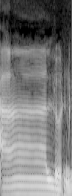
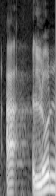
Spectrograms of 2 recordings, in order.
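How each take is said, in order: First: The first vowel is drawn out long, unbroken. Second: A glottal catch follows the short first vowel. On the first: The speaker calls it right. "jadinya alun gitu ya" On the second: The speaker calls it wrong. "kan nggak enak"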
